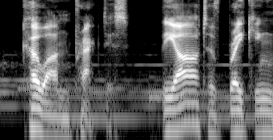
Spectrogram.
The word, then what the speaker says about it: koan: A koan, pronounced koan, is often presented as a dialogue between a Zen master and student, or as a short, puzzling anecdote.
